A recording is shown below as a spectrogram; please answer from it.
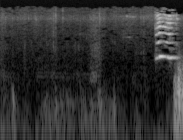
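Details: Purebred Kangal puppies, growing up; after low rustling and handling noise, one short, loud, high-pitched whining yelp rises sharply with bright overtones near the end, followed by a man laughing and praising in Turkish.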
